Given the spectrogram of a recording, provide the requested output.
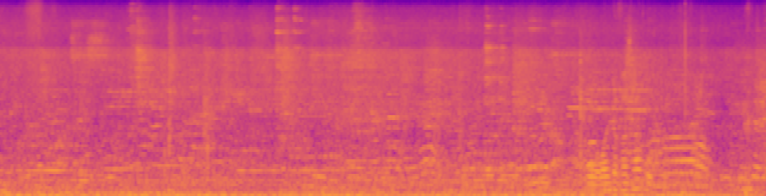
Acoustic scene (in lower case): restaurant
